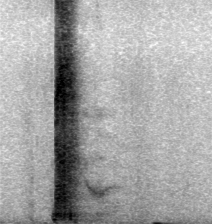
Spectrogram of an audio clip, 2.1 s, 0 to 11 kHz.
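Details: Female, part of a nonstop series of 23 breathy, breathless sneezes: one sharp, hissing, breathy sneeze, then a soft thump; sneezing.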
